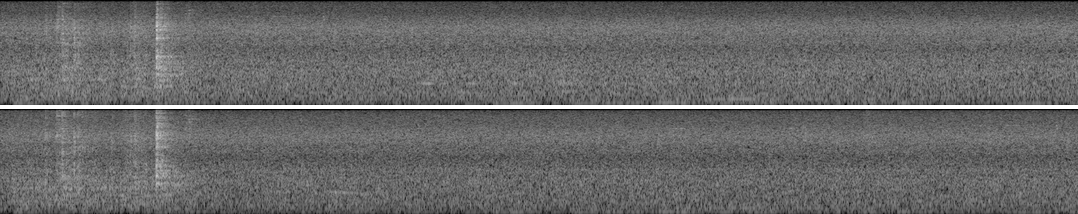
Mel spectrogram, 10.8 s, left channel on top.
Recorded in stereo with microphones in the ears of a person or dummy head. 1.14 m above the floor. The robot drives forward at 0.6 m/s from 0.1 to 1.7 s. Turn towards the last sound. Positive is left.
turn(degrees=-30)  # may be behind; listen again after turning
